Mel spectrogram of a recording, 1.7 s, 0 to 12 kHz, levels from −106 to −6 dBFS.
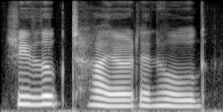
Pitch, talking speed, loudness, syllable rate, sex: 200 Hz, 180 wpm, -17 LUFS, 4.7 syllables/s, female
